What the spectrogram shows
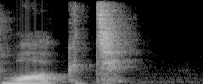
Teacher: Listen, we have a k in walked, so k, f, p, ch, sh, s, and k, voiceless, the whole lot of them. So if the verb ends in a voiceless sound, then the ending ed also comes with a voiceless sound with the t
